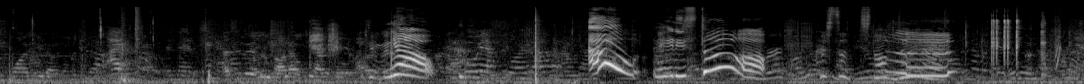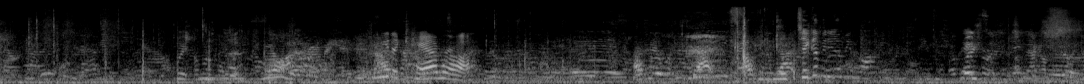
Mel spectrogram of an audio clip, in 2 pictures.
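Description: Young women talk and laugh close by.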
